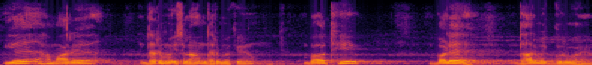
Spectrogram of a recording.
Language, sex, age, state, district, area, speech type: Hindi, male, 30-45, Uttar Pradesh, Bhadohi, urban, spontaneous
